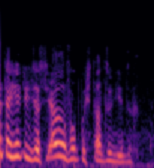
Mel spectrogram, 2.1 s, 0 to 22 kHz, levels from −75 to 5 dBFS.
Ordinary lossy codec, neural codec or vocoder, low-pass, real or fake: none; none; 7.2 kHz; real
